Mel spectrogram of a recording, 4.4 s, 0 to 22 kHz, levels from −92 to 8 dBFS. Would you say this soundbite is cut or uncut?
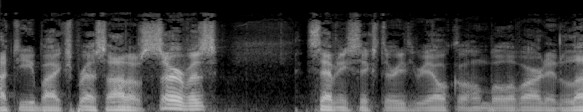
uncut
